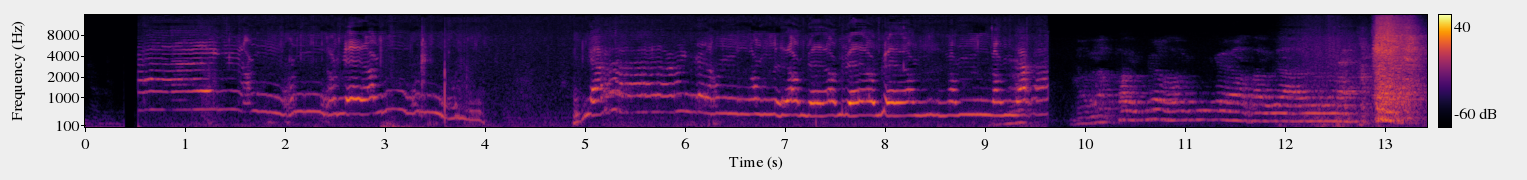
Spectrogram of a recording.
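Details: Domestic cat wailing in long, drawn-out meows, rich and harmonic, wavering in pitch and lasting several seconds each, separated by short silences, with a woman's voice and light music in the background.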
